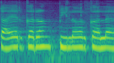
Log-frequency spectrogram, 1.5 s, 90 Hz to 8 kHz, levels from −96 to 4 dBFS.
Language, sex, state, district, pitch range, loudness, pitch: Hindi, female, Jharkhand, Garhwa, 275-285 Hz, -13 LUFS, 280 Hz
